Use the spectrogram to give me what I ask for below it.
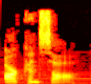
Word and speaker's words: Arkansas: A controversy had raged over the correct way to pronounce the state's name, and this was settled by adoption of an official pronunciation, Arkansas.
